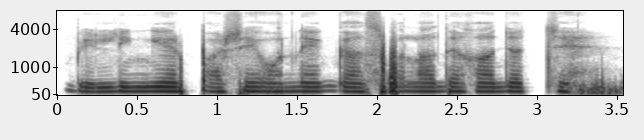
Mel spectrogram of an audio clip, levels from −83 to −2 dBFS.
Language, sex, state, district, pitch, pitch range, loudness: Bengali, male, Assam, Hailakandi, 150 Hz, 145-150 Hz, -19 LUFS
